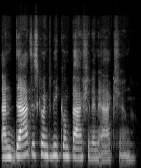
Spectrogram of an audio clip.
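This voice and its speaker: A woman's voice: on the low side, animated, normal speed, no room sound. Dutch-accented woman teaching, dry close sound. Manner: earnest, repetitive, flowing phrasing with soft trailing endings. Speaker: spiritual coach. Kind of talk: livestream teaching talk.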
